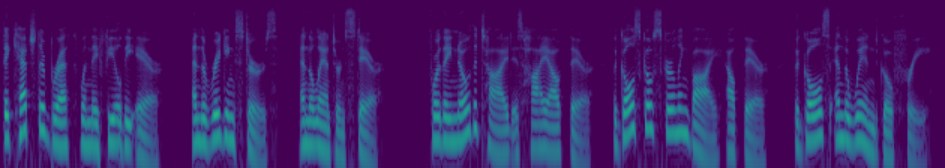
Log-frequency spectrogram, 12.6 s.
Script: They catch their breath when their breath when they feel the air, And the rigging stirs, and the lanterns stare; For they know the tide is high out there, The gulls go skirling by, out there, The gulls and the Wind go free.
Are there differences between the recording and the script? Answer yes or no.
yes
